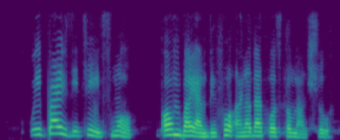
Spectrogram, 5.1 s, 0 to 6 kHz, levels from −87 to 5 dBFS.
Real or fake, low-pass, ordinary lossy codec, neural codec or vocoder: fake; 5.4 kHz; none; codec, 16 kHz in and 24 kHz out, 0.6 kbps, FireRedTTS-2 codec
